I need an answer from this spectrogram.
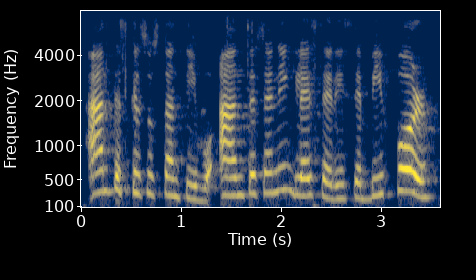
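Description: A woman teaching a primary school English class online, drilling vocabulary with slow, patient repetition. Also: high-pitched, a bit bright, lo-fi sound.

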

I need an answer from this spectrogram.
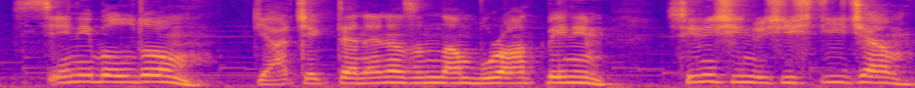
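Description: A man's voice: high-pitched, fairly quick, faint music behind, voice pushed up, close to an everyday voice. A man voicing a cold, threatening father in a story. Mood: menacing. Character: cold menacing father with a gun.

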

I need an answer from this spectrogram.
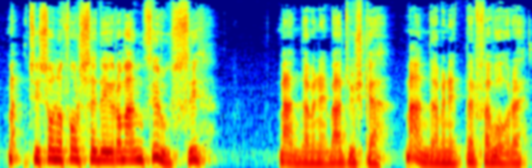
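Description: A man's voice: mid-range voice, lively intonation, normal speed, natural voice. A man voicing a capricious, imperious old countess in an audiobook reading, peevish and scolding. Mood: querulous. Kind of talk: audiobook reading of a classic story.

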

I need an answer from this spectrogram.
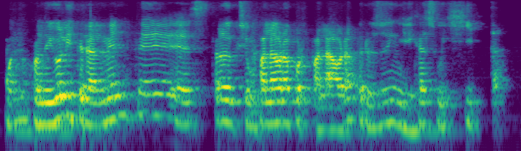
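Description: A man with a Colombian Spanish accent teaching a French lesson, patiently explaining and repeating phrases slowly. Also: a little high, fairly even intonation, roomy sound. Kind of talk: online language lesson.

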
